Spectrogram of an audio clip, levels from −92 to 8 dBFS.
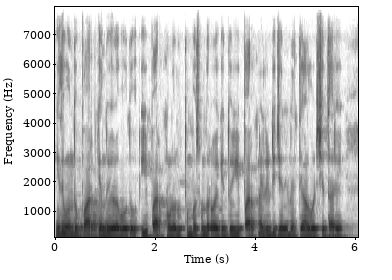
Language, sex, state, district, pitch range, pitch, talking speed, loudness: Kannada, male, Karnataka, Koppal, 105-110 Hz, 105 Hz, 140 wpm, -14 LUFS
